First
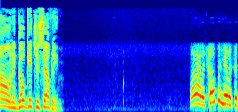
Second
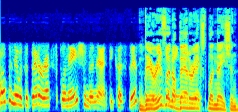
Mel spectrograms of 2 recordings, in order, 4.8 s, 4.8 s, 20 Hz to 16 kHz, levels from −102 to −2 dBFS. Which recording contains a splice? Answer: first; 1 cut; at 1.0 s

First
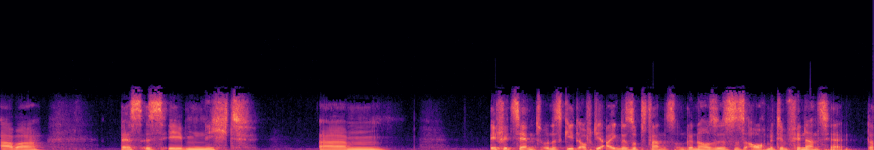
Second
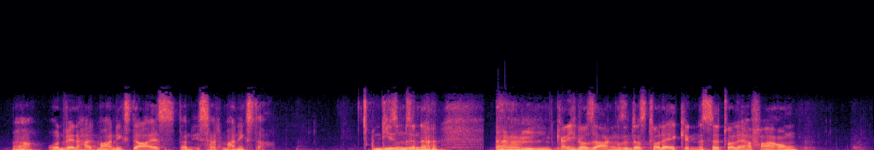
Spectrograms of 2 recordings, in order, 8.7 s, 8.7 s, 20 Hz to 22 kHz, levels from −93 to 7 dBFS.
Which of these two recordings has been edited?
second; 1 cut; at 4.8 s

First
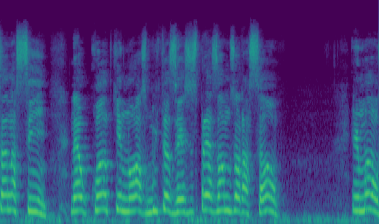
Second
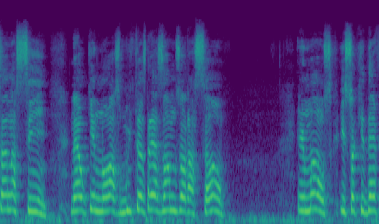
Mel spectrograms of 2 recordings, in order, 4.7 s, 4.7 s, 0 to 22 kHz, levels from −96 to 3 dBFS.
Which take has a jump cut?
second; 2 cuts; at 1.1 s, 1.8 s

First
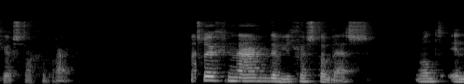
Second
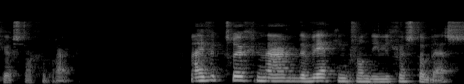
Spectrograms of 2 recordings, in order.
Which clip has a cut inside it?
first; 2 cuts; at 1.9 s, 2.8 s

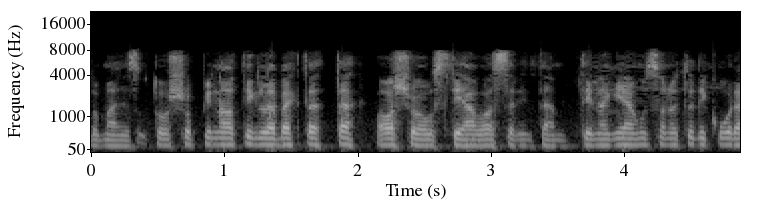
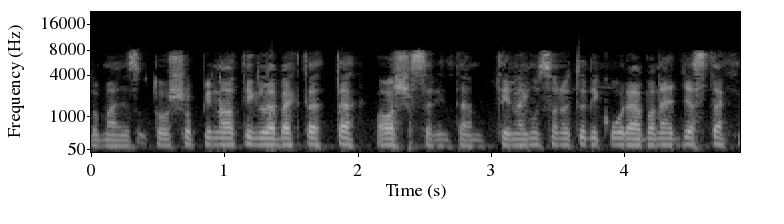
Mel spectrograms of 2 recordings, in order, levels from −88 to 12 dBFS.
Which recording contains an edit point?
second; 2 cuts; at 2.4 s, 3.3 s

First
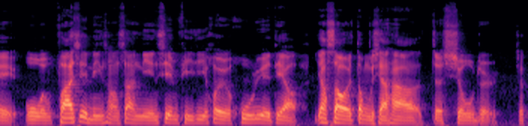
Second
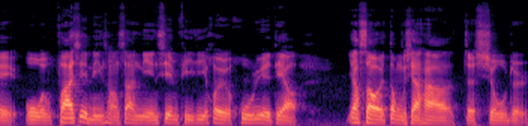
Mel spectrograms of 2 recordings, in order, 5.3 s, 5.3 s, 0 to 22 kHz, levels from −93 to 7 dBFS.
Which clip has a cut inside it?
first; 1 cut; at 3.1 s

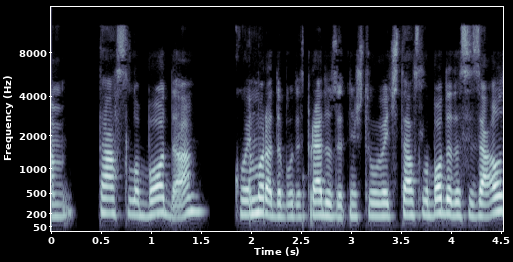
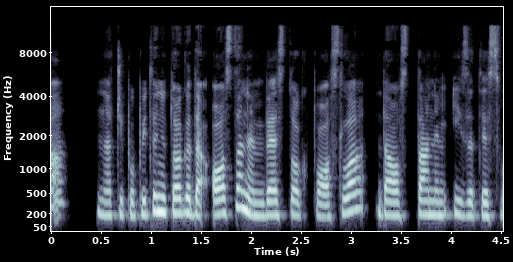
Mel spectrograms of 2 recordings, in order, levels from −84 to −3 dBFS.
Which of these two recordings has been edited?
first; 2 cuts; at 2.0 s, 2.5 s

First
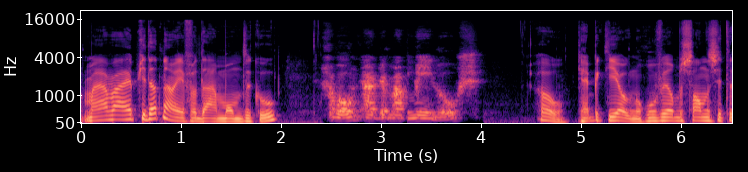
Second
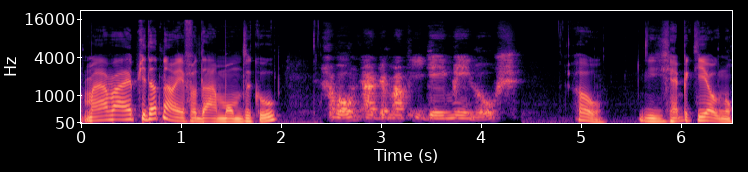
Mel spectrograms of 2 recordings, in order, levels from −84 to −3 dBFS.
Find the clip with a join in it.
first; 2 cuts; at 3.3 s, 5.0 s

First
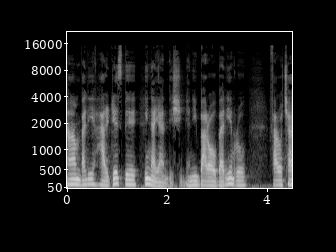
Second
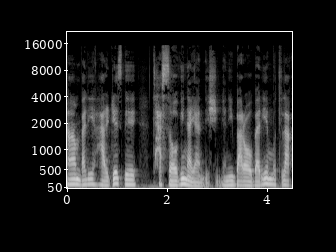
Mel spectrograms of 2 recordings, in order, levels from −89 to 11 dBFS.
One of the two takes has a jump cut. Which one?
first; 2 cuts; at 1.5 s, 3.3 s

